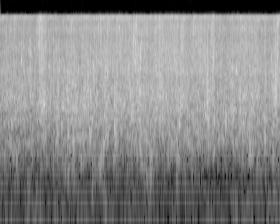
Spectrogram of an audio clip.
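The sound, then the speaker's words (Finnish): Continuous churning water splashing at the surface, a dense bubbling frothy commotion as a school of hundreds of rainbow trout thrash while feeding on feed pellets, steady with no voices. “Kirjolohiparvi saa veden pinnan kuohumaan.”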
